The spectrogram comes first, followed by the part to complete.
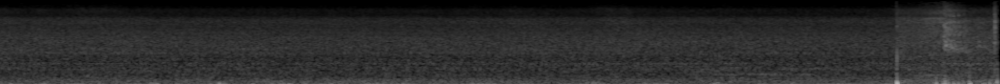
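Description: Open-air field ambience on a broadcast microphone: a steady hiss with low wind rumble and a faint low hum. A single sharp click near the end.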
